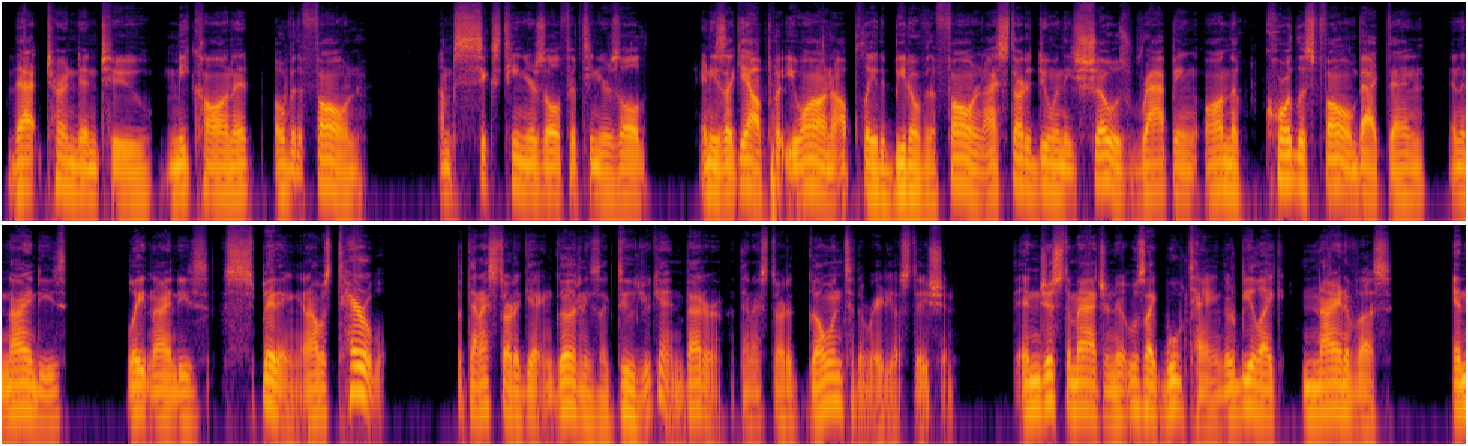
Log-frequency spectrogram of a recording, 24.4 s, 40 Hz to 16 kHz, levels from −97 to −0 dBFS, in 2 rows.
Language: English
